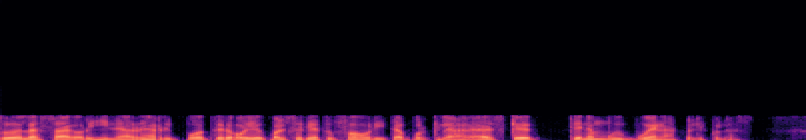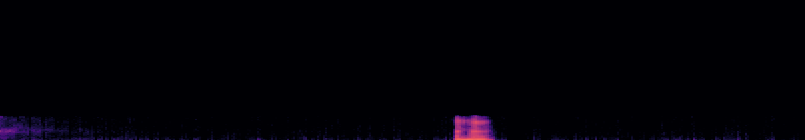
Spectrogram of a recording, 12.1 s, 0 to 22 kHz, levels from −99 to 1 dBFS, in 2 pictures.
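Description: The whole recording passes through the iLBC codec, so nothing above 4 kHz survives. Each short frame's excitation is coded on its own, leaving the speech clear but plainly rough and synthetic, a character consistent with the 15.2 kbps, 20 ms frame mode.

From 1.02 to 1.05 s come lost iLBC frames: a gap of about 20 ms, which fits a single missing frame. The decoder fills it by repeating the last pitch cycle blended with noise, heard as a brief buzzy held vowel, and the voice recovers immediately afterwards.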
